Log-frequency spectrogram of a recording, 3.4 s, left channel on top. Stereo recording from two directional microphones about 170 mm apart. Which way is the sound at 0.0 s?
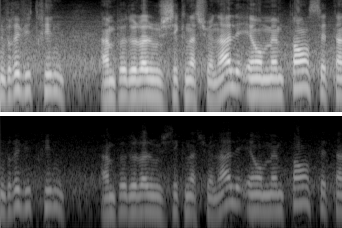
15° left (ahead or behind).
